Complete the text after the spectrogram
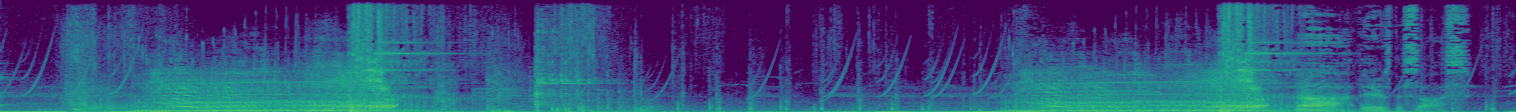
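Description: A crackling energy effect buzzes and hums in bursts.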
